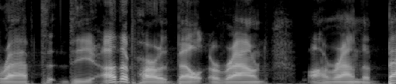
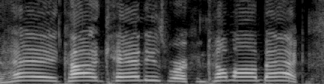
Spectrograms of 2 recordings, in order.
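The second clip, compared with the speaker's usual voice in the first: high call out to the crowd; a fair vendor hollering folks back; yelling out; 3 dB louder than usual. Retold or imitated. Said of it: "So the guy yells out to everybody".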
